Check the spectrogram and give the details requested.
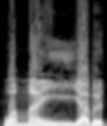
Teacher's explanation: kan wamai ditahan Idgham Bighunnah wama Iya tulisan dan bacaannya beda Tulisannya ada bunyi n-nya bacaannya n-nya hilang melebur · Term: Idgham bigunnah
